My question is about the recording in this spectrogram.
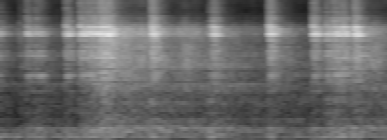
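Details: TVS XL Super moped after replacing the clutch bell, clutch shoe, kicker spring and oil seal to cure clutch noise: a small single-cylinder buzz rising and falling with throttle blips, with no clatter or slipping. Normal revving.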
